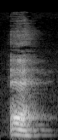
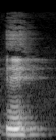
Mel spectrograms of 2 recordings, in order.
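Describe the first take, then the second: First: The vowel is said open, like a wide e. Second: The vowel is said closed, like a tight e. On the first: Most French speakers say it this way. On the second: Some speakers in parts of France say it this way. "eles pronunciam às vezes fechado"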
